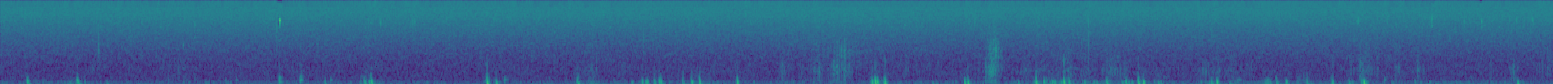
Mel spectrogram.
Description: In this video, pretty much what the title says, I woke up and my stomach was noisy so I started recording it.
